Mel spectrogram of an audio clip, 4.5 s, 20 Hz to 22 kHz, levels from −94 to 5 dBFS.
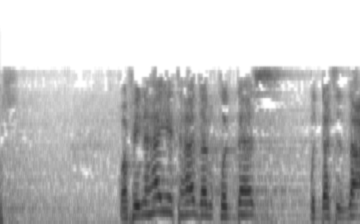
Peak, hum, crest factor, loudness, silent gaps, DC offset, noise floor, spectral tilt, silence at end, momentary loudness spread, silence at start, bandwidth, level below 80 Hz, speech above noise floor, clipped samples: -6 dBFS; none; 16 dB; -20 LUFS; none; under 0.1%; -47 dBFS; -4.5 dB/octave; 0 s; 16 LU; 0 s; 6.4 kHz; -48 dBFS; 28 dB; under 0.1%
